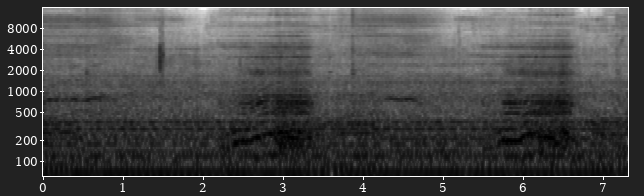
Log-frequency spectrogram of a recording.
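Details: Adult men on a trip to Las Vegas: loud, rattling snores with each breath, roughly three seconds apart, over a constant low hum; ordinary snoring.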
